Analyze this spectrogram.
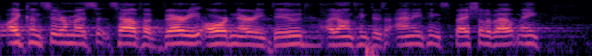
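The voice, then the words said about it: Irish accent. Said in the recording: “I was born in Dublin, Ireland. As you may know from the accent, it's not a Texas accent.”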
